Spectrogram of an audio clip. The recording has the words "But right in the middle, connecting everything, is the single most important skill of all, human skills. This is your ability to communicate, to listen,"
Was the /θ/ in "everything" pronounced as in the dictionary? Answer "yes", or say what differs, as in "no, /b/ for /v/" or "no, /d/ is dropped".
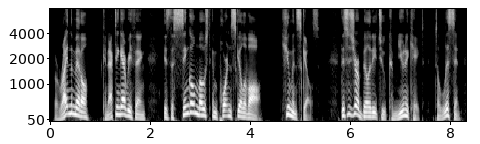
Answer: yes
